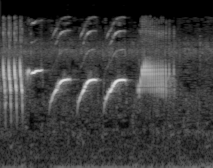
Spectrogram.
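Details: Brief canary phrase from a songbird tutor recording: a few rapid clicks, then three clear upward-sweeping whistles, ending with a short harsh buzzy burst.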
